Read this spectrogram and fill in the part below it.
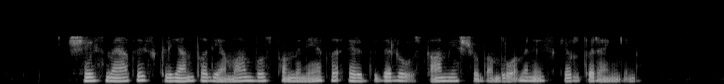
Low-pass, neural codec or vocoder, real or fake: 3.6 kHz; codec, 16 kHz, 4.8 kbps, FACodec; fake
